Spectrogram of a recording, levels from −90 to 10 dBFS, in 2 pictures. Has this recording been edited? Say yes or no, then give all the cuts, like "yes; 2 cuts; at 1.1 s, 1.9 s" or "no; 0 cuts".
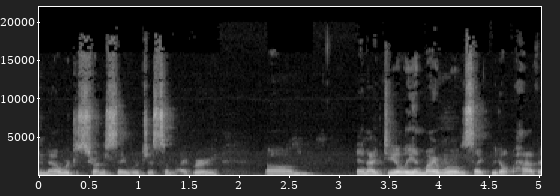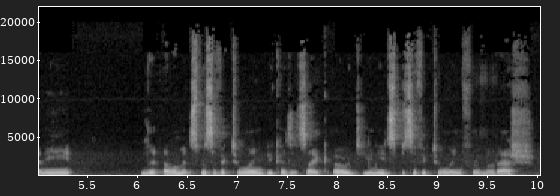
no; 0 cuts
